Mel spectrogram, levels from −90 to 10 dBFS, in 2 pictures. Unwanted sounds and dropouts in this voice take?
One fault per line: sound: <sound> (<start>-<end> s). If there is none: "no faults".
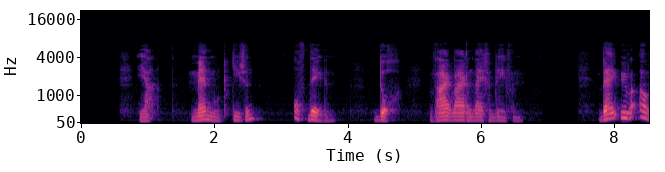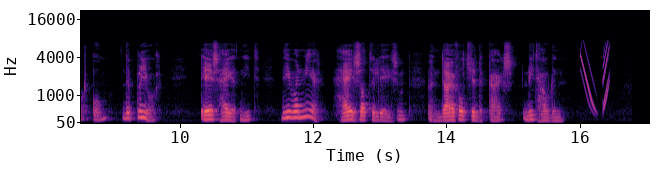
sound: chirp (16.0-16.5 s)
